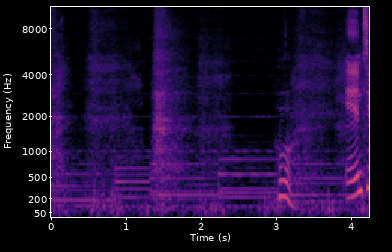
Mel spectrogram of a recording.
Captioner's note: breaths heavily; soft upbeat music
